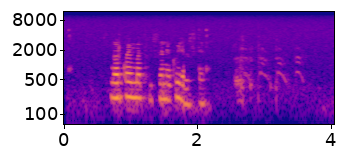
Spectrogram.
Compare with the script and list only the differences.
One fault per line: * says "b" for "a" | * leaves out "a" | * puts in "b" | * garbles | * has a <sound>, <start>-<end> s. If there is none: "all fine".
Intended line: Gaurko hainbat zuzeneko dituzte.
* has a cough, 2.5-3.7 s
